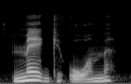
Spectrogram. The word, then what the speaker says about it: megohm: Eller m-omega, som brukar uttalas megohm.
